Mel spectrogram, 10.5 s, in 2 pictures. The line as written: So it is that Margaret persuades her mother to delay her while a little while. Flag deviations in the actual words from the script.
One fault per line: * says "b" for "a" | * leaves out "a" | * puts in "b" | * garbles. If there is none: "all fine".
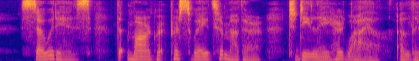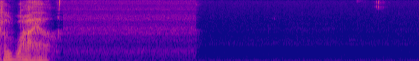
all fine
